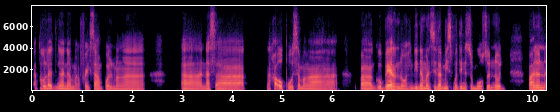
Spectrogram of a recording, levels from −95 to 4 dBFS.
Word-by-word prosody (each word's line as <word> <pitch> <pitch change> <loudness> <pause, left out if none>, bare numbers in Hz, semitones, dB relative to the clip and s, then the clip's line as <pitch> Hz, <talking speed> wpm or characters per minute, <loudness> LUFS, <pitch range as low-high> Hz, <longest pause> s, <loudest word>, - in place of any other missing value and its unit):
katulad 115 +1 -1
nga 120 -3 +1
na 100 -2 -1
ma 95 - -7
for 100 - -5
example 110 +1 -2
mga, 95 -2 -3 0.8
ah, 95 -2 +1
nasa 100 +1 -2 0.9
nakaupo 110 -1 0
sa 115 - -4
mga 100 -1 0 0.9
pa 100 -2 +2
gobyerno, 115 +1 +5
hindi 120 +5 -3
naman 125 -1 +2
sila 120 0 +1
mismo 120 +1 -2
din 125 -1 -2
sumusunod, 115 +3 -2 0.5
paano 160 +3 +3
110 Hz, 125 wpm, -27 LUFS, 100-125 Hz, 0.9 s, gobyerno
